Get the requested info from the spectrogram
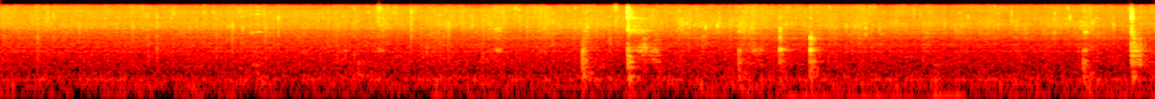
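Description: A stir-fry of noodles, imitation crab sticks and vegetables sizzling steadily in a frying pan while it is tossed with a metal fork. The fork scrapes and clinks against the pan a few times, loudest about six seconds in and again near the end.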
